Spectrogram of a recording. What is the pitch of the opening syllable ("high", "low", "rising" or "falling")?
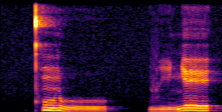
high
